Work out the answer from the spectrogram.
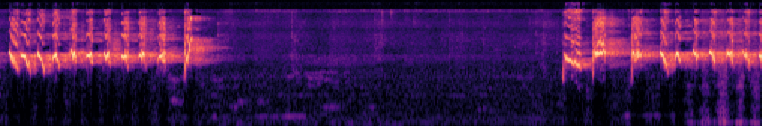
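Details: Rapid strings of high chattering notes from an orange-headed thrush, used as a lure to get a quiet or stressed bird singing. The sound comes in two dense bursts with a quiet gap, with faint low rumbling at the end.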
